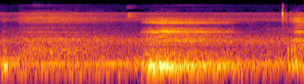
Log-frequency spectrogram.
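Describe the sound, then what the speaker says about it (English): A deep breath drawn and released outdoors during a yoga flow, a soft airy rush that swells midway over steady low background noise, fairly close and unaccompanied by talk. "Last beautiful breath"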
